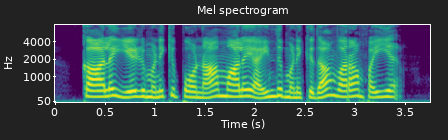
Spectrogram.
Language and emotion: Tamil, sad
